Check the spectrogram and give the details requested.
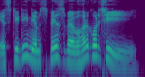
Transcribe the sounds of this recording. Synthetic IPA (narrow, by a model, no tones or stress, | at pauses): esʈiʈinemspesʋeʋɦəɾkɔɾt͡ʃʰi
